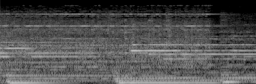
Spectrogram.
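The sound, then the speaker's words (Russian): A telephone bell rings in a Leningrad apartment, a steady, continuous ringing tone that holds through the whole moment over low sustained tones beneath. “В ленинградской квартире звонит телефон.”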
